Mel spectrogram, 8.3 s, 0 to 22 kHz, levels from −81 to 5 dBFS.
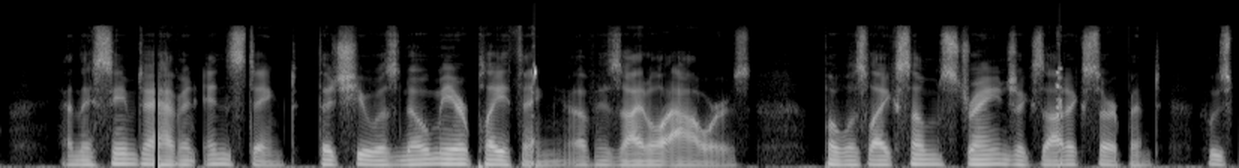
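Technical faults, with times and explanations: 1.03–1.07 s, 3.55–3.58 s and 7.05–7.09 s: damaged data in a compressed stream. Each of these brief bursts lasts about 40 ms and breaks into the speech as a harsh blip. At these points the compressed data carrying the sound is corrupt, so the decoder cannot interpret those frames properly. It outputs garbled material or drops out until it locks back on to a valid frame boundary, and then normal playback resumes.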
